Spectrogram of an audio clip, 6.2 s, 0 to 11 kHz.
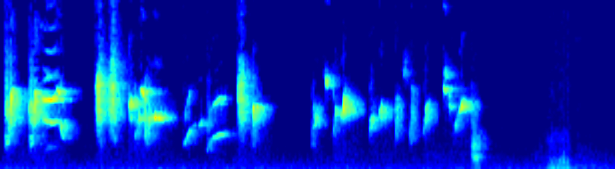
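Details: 2011 young goldfinch, subspecies parva, Beni Snassen near the Morocco–Algeria frontier, recorded 8 January 2012: clipped phrases of bright chirps and slurred whistles, ending with a downward note and a faint knock.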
